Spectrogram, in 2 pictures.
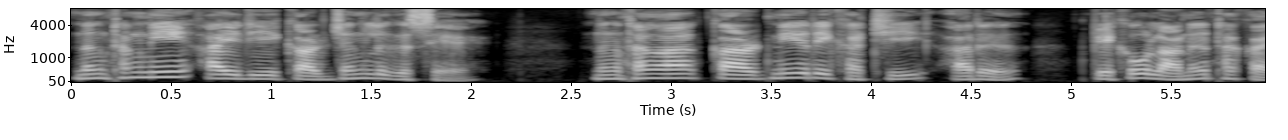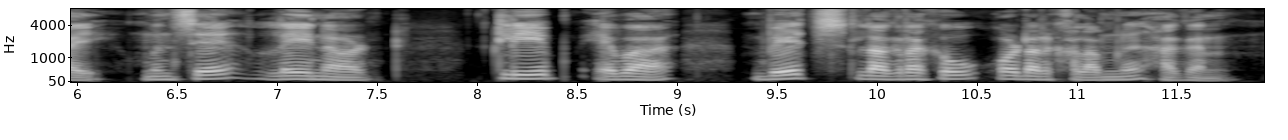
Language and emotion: Bodo, neutral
